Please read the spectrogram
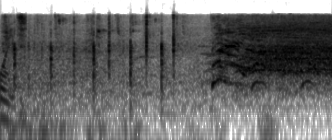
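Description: Table tennis rally: about eight sharp ball clicks off the rackets and table, coming faster toward the end, then a short lull. A loud crowd cheer with applause breaks out about three-quarters of the way in as the point is won.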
